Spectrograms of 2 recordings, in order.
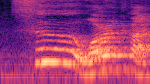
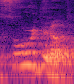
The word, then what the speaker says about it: sword: 그리고 또 있었는데, 이게 발음이 스월드가 아니라 W가 묵음이에요. 그래서 sword라고 하는 거예요.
